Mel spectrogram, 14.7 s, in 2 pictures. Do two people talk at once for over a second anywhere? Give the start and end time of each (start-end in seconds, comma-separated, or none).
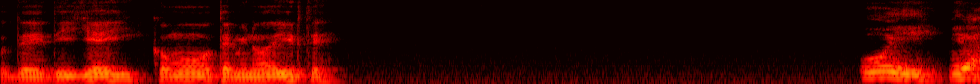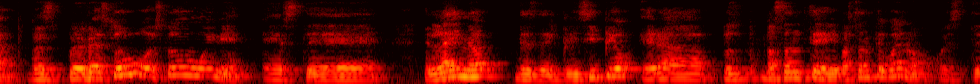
none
